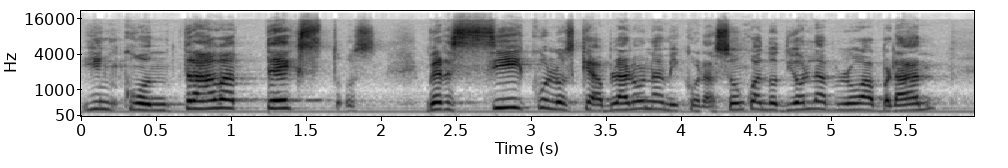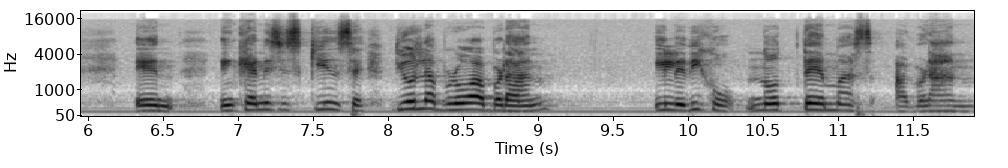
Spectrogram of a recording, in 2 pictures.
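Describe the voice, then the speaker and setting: A woman's voice: a little high, moderate pace, a bit bright, a little hiss or hum. A middle-aged woman preaching a sermon, sharing an emotional personal testimony with earnest, repeated pleas.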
